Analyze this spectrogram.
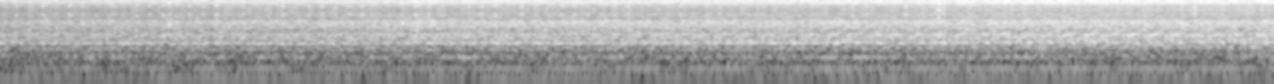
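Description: Large mobile crane's engine running steadily as it holds and moves a suspended steel cofferdam panel: an even hum with a faint steady tone above it.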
